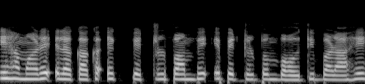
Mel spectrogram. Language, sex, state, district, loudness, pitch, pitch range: Hindi, female, Chhattisgarh, Balrampur, -18 LUFS, 245 Hz, 230-255 Hz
